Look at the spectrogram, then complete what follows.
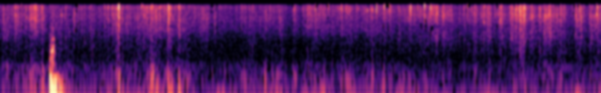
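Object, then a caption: Plastic artificial boxwood ball. A head-sized artificial boxwood ball with plastic leaves is held in both hands against the microphone while fingertips rub and scratch across its leaves. A sharp crinkling snap opens the clip, followed by a steady stream of soft, dry rustling and crinkling scratches with faint bright highs.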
